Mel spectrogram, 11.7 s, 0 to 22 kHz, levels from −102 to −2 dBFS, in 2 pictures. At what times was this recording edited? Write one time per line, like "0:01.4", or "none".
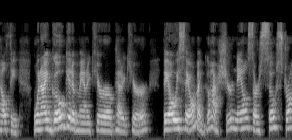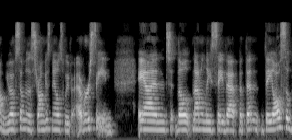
none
